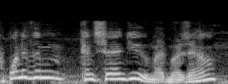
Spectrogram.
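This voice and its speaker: An actor playing a shrewd, theatrical French police commissioner in an audio drama, pompous and teasing as he deliberates. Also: very high voice, wildly swooping pitch, mellow, heavily acted. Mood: ominous, deliberate. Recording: muffled, with background noise.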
